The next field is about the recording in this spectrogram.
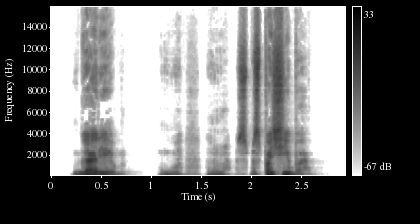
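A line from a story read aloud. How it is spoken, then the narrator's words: Muttering. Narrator (Russian): бормотал Джордж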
